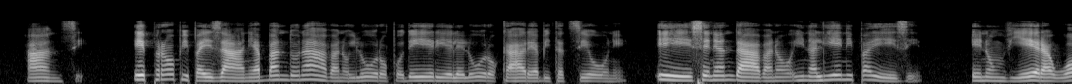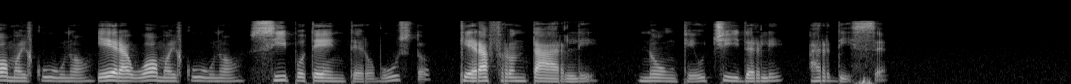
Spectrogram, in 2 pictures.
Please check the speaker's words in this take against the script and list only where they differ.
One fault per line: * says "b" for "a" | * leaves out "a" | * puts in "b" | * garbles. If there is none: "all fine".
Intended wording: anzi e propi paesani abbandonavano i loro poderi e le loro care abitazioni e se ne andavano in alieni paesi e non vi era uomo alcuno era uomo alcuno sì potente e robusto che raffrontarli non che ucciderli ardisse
all fine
